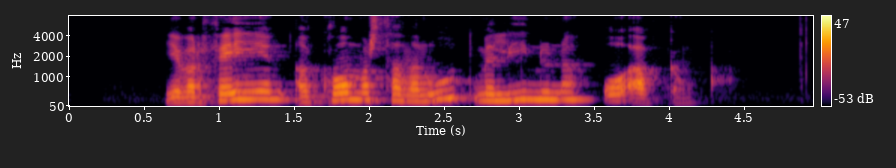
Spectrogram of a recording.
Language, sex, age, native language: Icelandic, female, 40-49, Icelandic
